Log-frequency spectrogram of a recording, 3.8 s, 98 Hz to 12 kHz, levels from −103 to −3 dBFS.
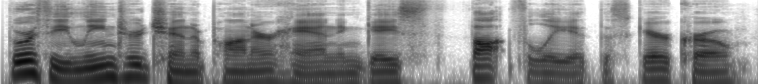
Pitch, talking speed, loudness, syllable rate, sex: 105 Hz, 205 wpm, -20 LUFS, 5.8 syllables/s, male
